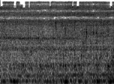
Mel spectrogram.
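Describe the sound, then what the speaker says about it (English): Tap water running steadily into a small temporary fish tank set up with yard dirt, a continuous close splashing gush with no talk. "I guess I can just put some water in."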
